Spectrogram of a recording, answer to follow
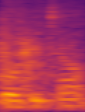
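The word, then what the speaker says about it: L'Hôpital: Spell it La Hospital, that's how the AP is going to, but pronounce it L'Hopital, please.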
